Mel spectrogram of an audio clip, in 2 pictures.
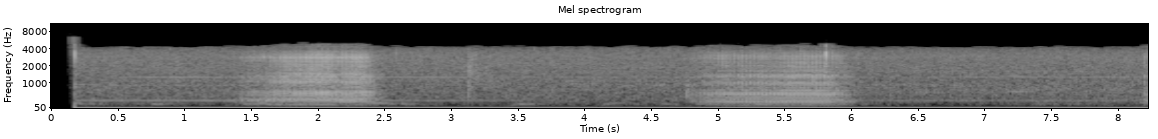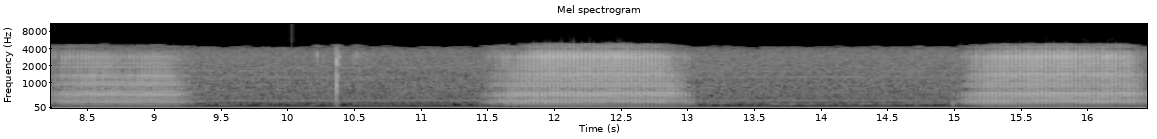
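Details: A sleeping Shar Pei dog snores steadily, five rasping, breathy snores each lasting about a second and recurring roughly every three seconds over a constant low background hum.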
